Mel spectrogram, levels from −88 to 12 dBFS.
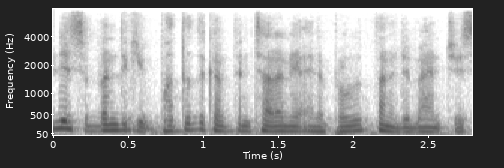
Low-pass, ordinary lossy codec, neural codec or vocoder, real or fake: none; none; codec, 16 kHz, 1.1 kbps, Voila-Tokenizer; fake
